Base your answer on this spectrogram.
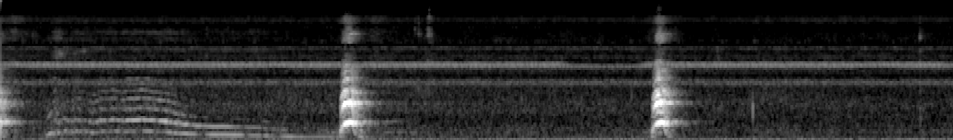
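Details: Lazy pet dog lying down as its companion keeps howling; a falling drawn-out howl fades in the first three seconds, followed by two short sharp yelps spaced about three seconds apart, with a low steady hum throughout.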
